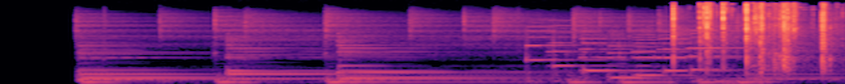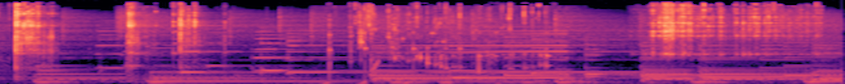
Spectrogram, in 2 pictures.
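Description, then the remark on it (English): Glasses clink together in a toast several times in quick, bright bursts, ringing over a steady, tonal musical background. The clinks are fairly loud, clustered in the middle and again near the end. “And with that, cheers, as we go behind the scenes of Listening In.”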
